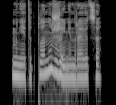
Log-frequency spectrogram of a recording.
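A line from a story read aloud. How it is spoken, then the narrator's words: Wry snort. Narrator (Russian): хмыкнул Фрэнсис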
